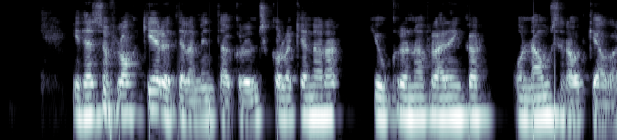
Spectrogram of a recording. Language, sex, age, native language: Icelandic, male, 50-59, Icelandic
